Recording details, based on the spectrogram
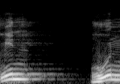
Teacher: Min hun, nun yang bertasdid dan kita membaca waqaf di sini gunnah mustaddada yang ditekan selama 3 harokat, bukan dipanjangkan tetapi ditekan dan mendengung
